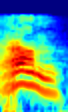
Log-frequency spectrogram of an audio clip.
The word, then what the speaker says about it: Rome: Atlanta allí cerca de Rome Georgia de que este sábado tendré el privilegio de predicar la palabra de Dios allí en la iglesia advenimiento de esa ciudad llamada ROM se escribe de Rome allí hermanos estaré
